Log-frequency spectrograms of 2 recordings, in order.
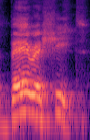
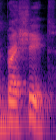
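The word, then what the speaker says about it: בְּרֵאשִׁית: we roll okay so if we actually look sound this out it's bae rashid bay resheet but the way it's typically pronounced is braishit so this is better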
